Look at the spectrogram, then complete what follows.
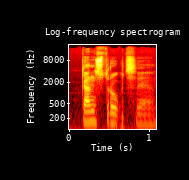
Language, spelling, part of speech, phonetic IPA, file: Russian, конструкция, noun, [kɐnˈstrukt͡sɨjə], Ru-конструкция.ogg
- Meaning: construction, structure, design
